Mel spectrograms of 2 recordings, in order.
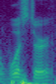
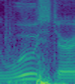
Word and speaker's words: Wooster: barbara high school is gonna be taking on wooster high school or worcester as most people say unless you're uh from from a non-uh ohio area you might say wooster if you've never heard it but worcester is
